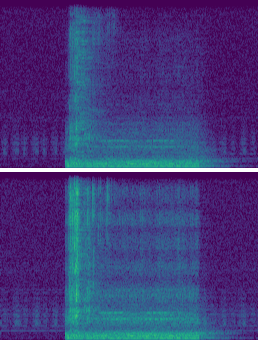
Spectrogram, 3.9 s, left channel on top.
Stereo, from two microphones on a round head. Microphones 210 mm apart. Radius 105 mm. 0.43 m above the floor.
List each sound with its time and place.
1.0 s a splash: 85° right, 1.4 m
